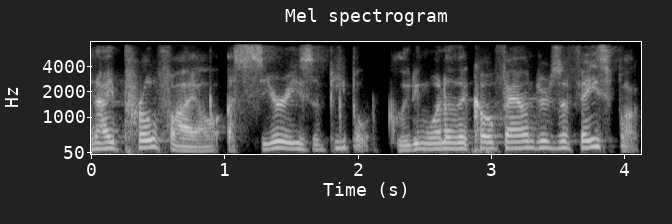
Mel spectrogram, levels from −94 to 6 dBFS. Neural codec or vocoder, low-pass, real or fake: none; 7.2 kHz; real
